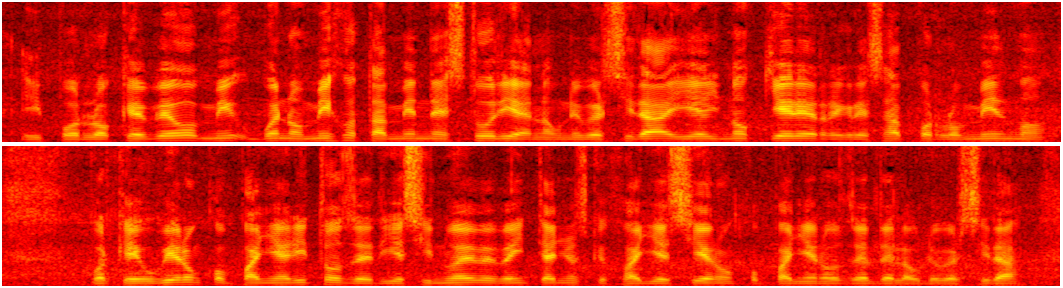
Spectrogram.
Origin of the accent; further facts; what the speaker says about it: Mexico City, Mexico; tanto los que no somos de aquí como yo que soy del DF.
